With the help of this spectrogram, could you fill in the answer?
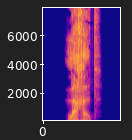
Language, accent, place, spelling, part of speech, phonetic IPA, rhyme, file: German, Germany, Berlin, lachet, verb, [ˈlaxət], -axət, De-lachet.ogg
- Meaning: second-person plural subjunctive I of lachen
